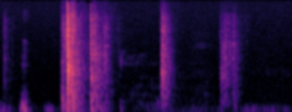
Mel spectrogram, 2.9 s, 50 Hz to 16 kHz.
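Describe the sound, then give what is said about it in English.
A bedroom door swings shut with a pair of heavy thumps, followed by a couple of softer knocks and rattles as it settles, with no talking. “But really quick before we get into it, I need to, 1 second, actually in real life, need to close my bedroom door because I just realized it's open.”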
